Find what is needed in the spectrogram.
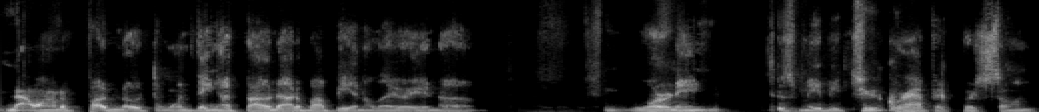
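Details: Tracheoesophageal speech in an adult man two years after total laryngectomy for cancer, treated with radiation and chemotherapy; no larynx, breathes through a neck stoma and speaks with a TEP voice prosthesis and HME.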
